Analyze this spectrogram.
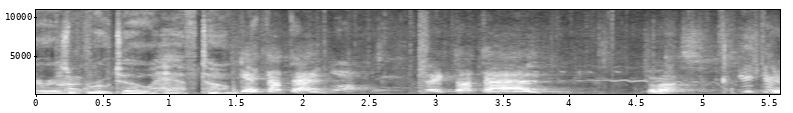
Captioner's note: Bruto yells in Spanish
